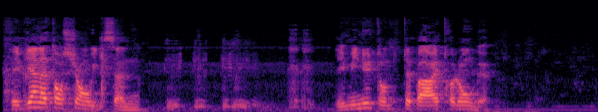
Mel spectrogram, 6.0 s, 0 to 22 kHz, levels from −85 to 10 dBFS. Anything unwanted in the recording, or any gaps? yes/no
yes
